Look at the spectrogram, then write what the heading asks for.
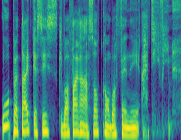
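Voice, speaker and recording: A man's voice: medium pitch, normal speed, no echo. Casual Quebec man, very dry sound. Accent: Quebec French. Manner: informal, joking, slangy. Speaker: host and editor of a fiction podcast. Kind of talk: casual chat among friends.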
